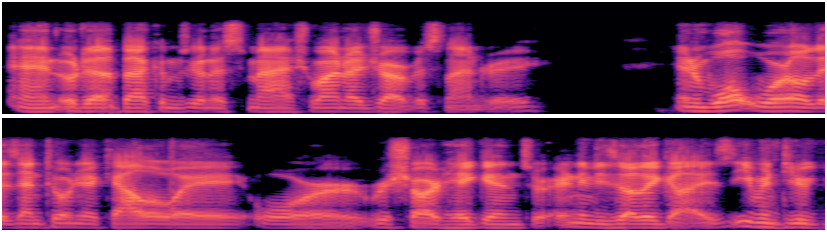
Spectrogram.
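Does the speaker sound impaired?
No.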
